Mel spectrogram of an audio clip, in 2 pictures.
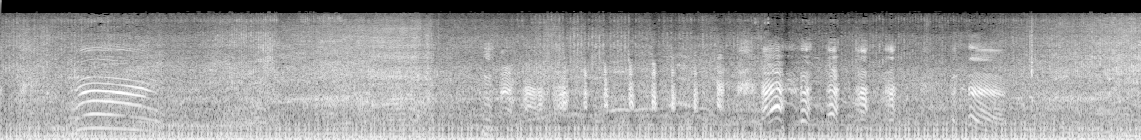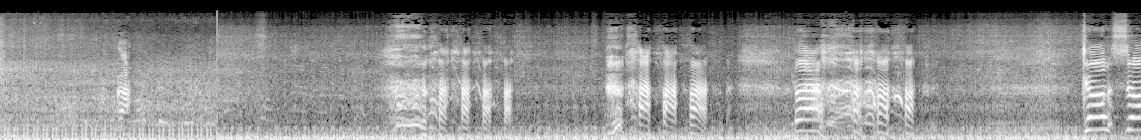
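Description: Dirt bike and side-by-side engines idling steadily, with the engine note changing a little over halfway through. People call out now and then over the engines.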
